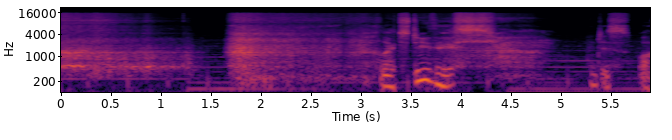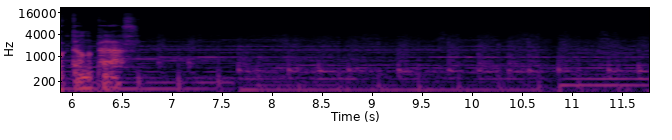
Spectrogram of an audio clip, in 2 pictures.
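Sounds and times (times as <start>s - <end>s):
deep breath taken during a calm guided walk: 0.0s - 3.2s
speech: 3.2s - 4.4s, 5.3s - 6.8s.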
